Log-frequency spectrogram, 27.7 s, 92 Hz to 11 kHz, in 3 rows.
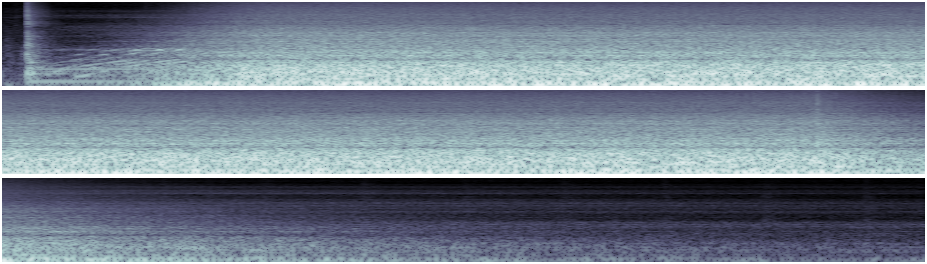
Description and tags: This is my kitchen stove exhaust fan, close miked.
Mic: Sennheiser MKH 416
